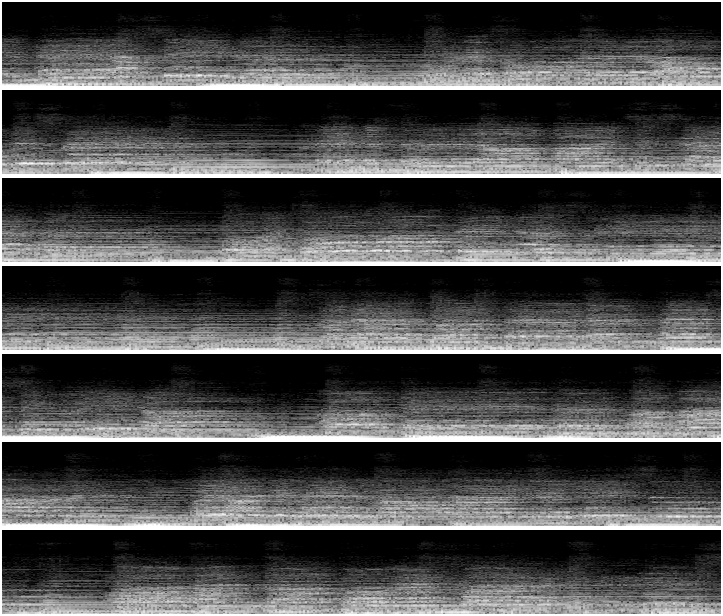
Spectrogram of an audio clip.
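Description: A choir sings a gospel hymn over instrumental accompaniment, with sustained bass notes changing beneath the voices.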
